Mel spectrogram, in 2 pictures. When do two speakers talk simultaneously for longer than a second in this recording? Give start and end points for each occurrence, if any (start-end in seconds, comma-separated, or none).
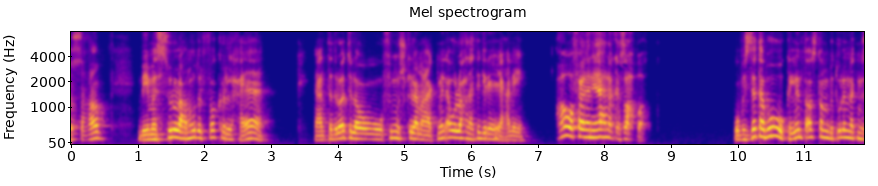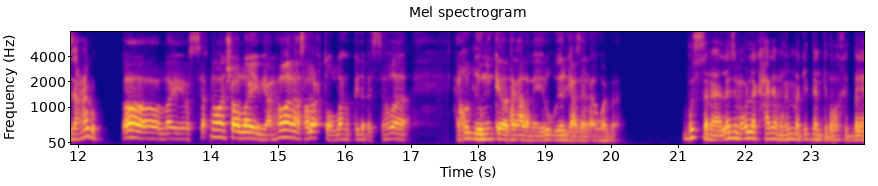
none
